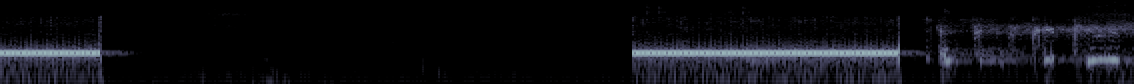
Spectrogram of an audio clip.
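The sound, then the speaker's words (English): A telephone ringback tone on a call being placed back: a steady electronic tone sounds in long bursts separated by a few seconds of quiet, then a Sprint TCS voicemail greeting begins speaking at the end. “I am calling back. It's ringing.”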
